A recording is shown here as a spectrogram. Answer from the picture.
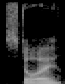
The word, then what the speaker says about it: Stoj: My friends started to chant Stoj Boy when I was competing in different sporting events, and so my name spelled Stoj but pronounced Stoj like boy.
